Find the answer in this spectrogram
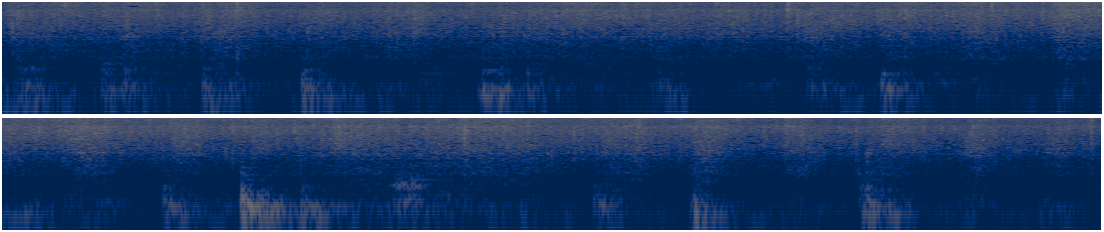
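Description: Vegan mince and onions sizzling steadily as they fry in a non-stick pan, stirred with a spatula that scrapes and knocks softly against the pan at irregular moments.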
